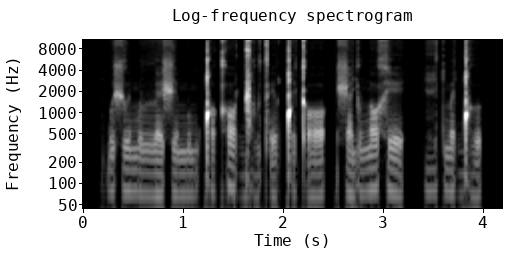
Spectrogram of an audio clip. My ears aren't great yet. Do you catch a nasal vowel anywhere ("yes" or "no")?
no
